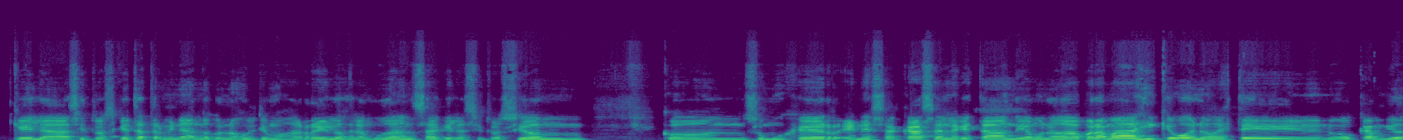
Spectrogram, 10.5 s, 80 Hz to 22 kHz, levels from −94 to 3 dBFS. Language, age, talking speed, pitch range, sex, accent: Spanish, 20-39, 210 wpm, 135-165 Hz, male, Argentinian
